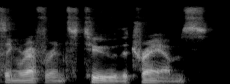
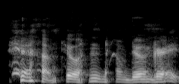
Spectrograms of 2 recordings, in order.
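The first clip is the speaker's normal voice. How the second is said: speaking with giggles throughout; 6 semitones higher than usual. Answering his co-host's greeting at the start of a podcast, giggling while talking. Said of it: "you're giggling again".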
